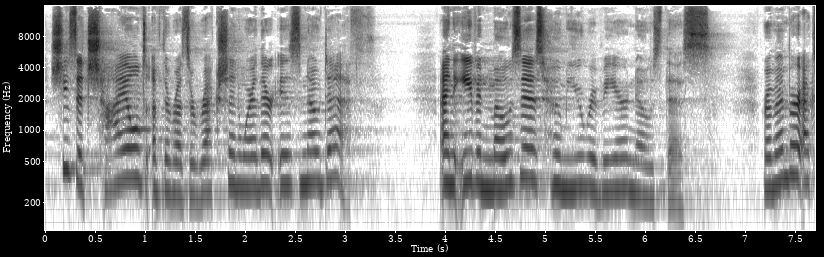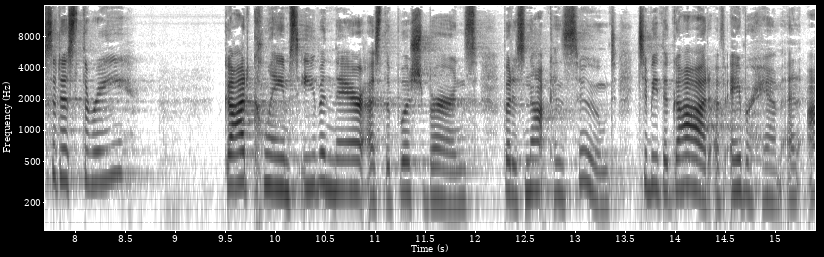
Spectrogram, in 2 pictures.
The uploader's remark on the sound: at Highland Baptist Church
